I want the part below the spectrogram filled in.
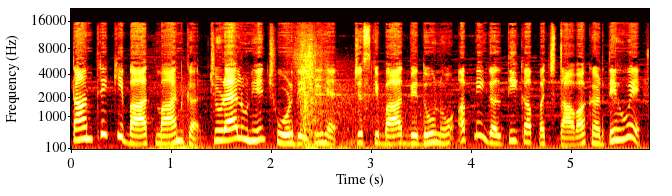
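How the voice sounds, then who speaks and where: A woman's voice: medium pitch, animated, moderate pace, faint music behind. A woman giving scripted storybook narration as the narrator of a tale.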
